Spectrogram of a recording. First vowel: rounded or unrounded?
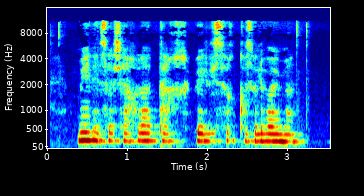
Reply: unrounded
